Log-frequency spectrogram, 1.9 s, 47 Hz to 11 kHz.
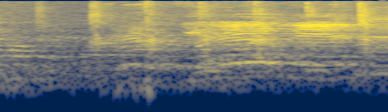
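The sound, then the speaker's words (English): A crowd does a three-beat "1, 2, 3" clap together in a loose rhythm of several sharp strikes that ring out with reverberation, with a murmur of voices underneath. “Thank you for that 1, 2, 3 clap.”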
